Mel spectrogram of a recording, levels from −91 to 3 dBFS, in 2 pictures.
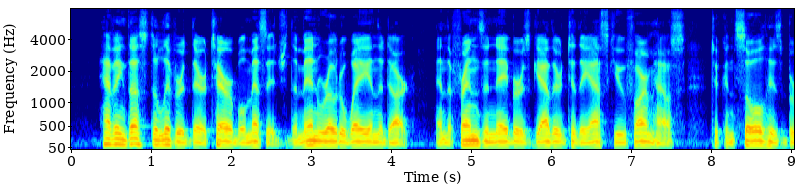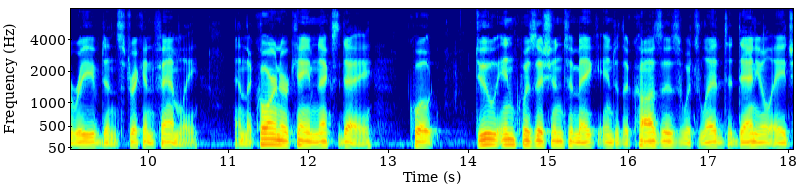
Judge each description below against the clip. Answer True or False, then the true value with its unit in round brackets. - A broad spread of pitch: False (3.8 semitones)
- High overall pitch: False (85 Hz)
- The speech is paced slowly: False (165 wpm)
